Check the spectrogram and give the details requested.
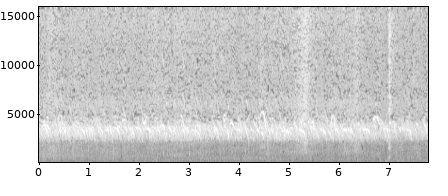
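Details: A mass of day-old chicks, some 17,000 birds, peeping while being fed: an unbroken shrill chirping chorus, with a couple of brief sharp clicks or knocks late on.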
